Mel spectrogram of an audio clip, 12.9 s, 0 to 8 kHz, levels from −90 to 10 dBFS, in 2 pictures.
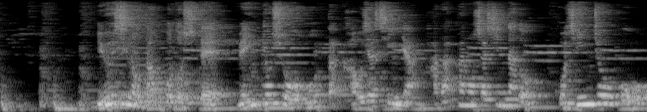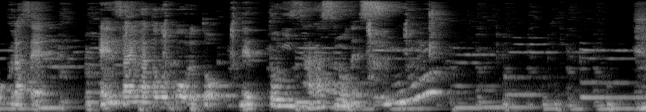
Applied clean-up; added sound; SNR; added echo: classical method WPE with log-MMSE.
